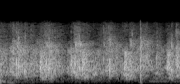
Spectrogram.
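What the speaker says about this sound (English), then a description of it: "A warm round of applause" A warm round of applause from an indoor audience at an energy event, dense steady clapping filling the whole stretch at moderate loudness with no speech over it.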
